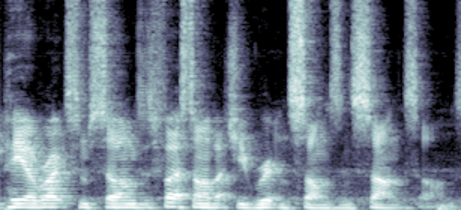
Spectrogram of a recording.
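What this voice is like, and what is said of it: Charming accent. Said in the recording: “the accent ... It's so charming.”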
